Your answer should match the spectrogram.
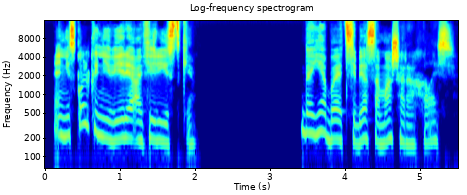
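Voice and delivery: ordinary delivery

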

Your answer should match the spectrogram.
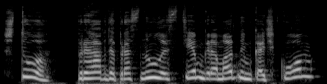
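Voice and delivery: high, loud breathless gossip. Acted. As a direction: gasp it out eagerly. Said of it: "С придыханием спросила зайка".

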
